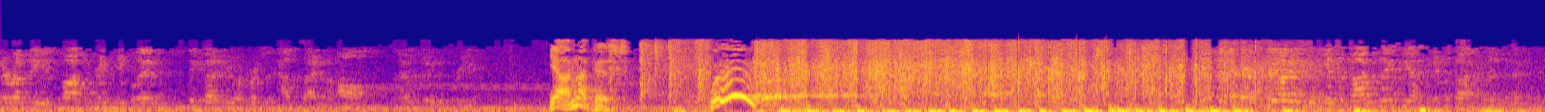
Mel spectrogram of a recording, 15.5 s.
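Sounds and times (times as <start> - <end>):
speech: 0.3 - 4.9, 5.5 - 11.0
audience applauding and cheering in hall: 6.4 - 13.0.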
